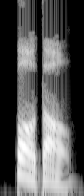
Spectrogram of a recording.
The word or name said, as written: 报到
